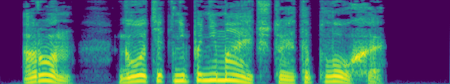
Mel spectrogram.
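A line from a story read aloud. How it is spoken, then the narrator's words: Trembling, defensive. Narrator (Russian): оправдывалась Гермиона дрожащим голосом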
